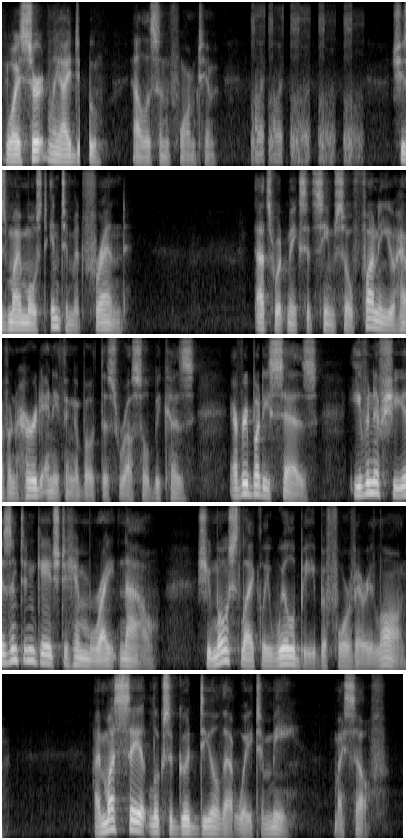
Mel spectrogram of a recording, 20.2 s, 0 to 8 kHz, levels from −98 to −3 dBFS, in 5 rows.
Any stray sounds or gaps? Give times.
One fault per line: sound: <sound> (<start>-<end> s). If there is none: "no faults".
sound: dropout (0.8-0.9 s)
sound: laugh (2.5-3.6 s)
